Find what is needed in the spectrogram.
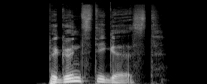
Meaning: second-person singular subjunctive I of begünstigen
- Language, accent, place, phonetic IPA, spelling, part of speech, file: German, Germany, Berlin, [bəˈɡʏnstɪɡəst], begünstigest, verb, De-begünstigest.ogg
